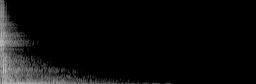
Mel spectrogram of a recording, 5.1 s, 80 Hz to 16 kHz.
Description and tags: large searchlight turning on in medium outdoor space. to make effect sound closer increase low-end. 6-channel surround.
